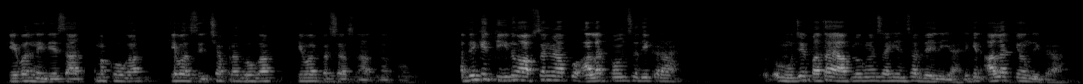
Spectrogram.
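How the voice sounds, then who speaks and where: A man's voice: fairly high pitch, a bit bright. A man teaching an exam-prep lesson. He explains each question step by step and keeps asking the class questions. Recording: voice somewhat far from the mic.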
